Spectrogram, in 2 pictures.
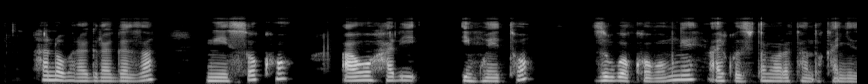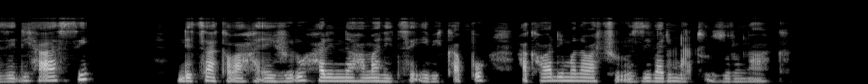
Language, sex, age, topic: Kinyarwanda, female, 18-24, finance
